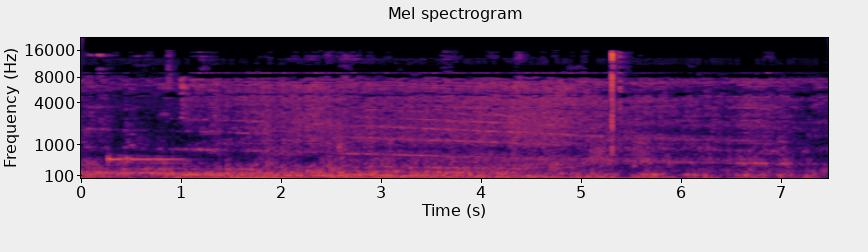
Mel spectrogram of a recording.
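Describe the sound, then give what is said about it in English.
A heavy airliner landing without its front gear rolls down the runway under hard braking, a loud, grinding roar with thin whining tones on top that begins to ease off toward the end as it comes to a stop. “Now it's going to be the front. And they throw those brakes on fast.”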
